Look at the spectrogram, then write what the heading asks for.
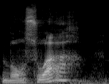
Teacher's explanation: Bonsoir, here, O and I. It becomes wa, bonsoir, and we pronounce everything.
